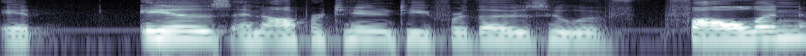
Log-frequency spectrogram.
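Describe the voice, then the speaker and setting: A fairly low-pitched woman's voice in a Southern US accent, with fairly even intonation. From US South. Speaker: resident giving public comment. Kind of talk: public comment speech. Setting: town council chamber. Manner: formal.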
